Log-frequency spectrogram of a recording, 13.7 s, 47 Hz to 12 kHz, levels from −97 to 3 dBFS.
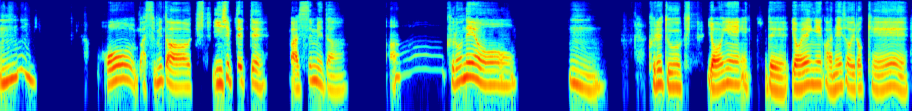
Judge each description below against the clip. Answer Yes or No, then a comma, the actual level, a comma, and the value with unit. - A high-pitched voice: No, medium, 175 Hz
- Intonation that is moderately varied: Yes, average, 4.6 semitones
